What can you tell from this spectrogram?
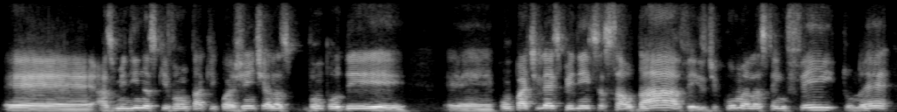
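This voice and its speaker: Hosting and moderating an informal online panel, a man with a Brazilian accent and a mid-range voice explains things in a measured way, with thoughtful pauses.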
